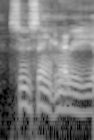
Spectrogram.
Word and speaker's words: Sault Ste. Marie: Now, after your very first place finish, you followed it up with a second place finish up on, is it pronounced Sault Ste. Marie, Michigan? – Yep. – Sault Ste. Marie.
